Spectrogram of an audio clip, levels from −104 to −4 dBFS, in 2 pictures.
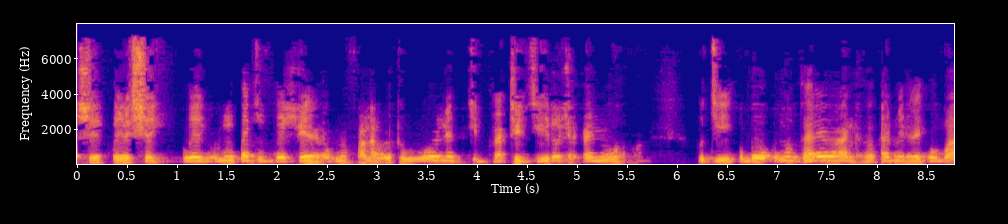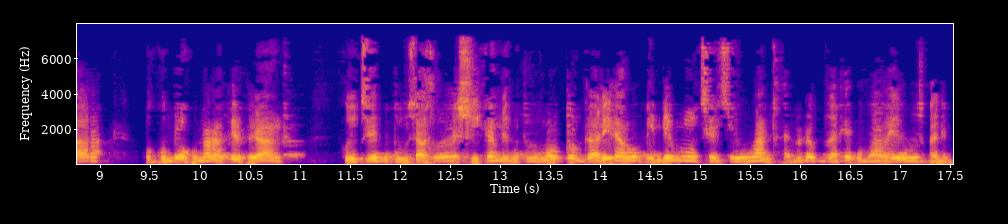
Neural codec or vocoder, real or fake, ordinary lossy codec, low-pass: codec, 44.1 kHz, 1.7 kbps, Pupu-Codec; fake; MP3, 32 kbps; 7.2 kHz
